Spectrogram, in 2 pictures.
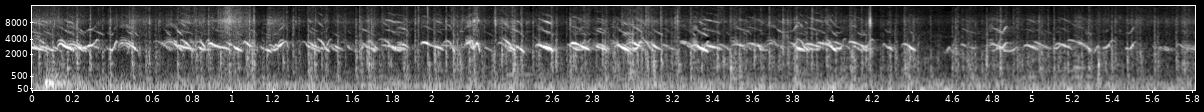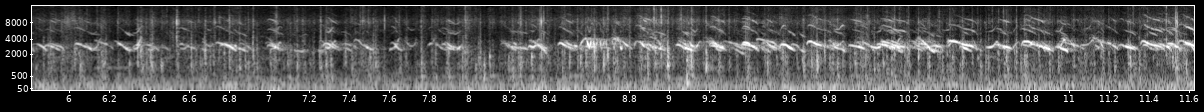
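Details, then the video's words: Many chicken chicks chirping while eating, constant high thin peeps overlapping throughout, with a brief quieter lull before the chorus swells again. "Murgi chicks Chirping sounds and eating"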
